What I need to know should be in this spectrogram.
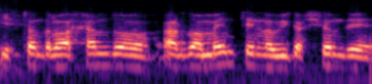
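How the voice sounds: A man with a fairly high pitch speaks at a fairly quick pace.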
